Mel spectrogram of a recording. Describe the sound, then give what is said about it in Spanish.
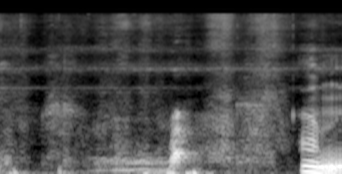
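A small dog lets out a sharp, loud bark near the end, after a stretch of quieter background noise and a faint, brief whine-like sound. “Um, perrito.”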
